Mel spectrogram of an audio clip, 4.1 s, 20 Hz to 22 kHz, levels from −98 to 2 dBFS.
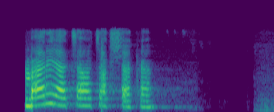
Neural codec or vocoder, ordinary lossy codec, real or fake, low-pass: none; Opus, 24 kbps; real; 7.2 kHz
